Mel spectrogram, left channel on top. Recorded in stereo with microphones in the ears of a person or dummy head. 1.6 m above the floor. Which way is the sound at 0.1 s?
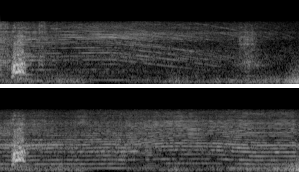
5° left (ahead or behind).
